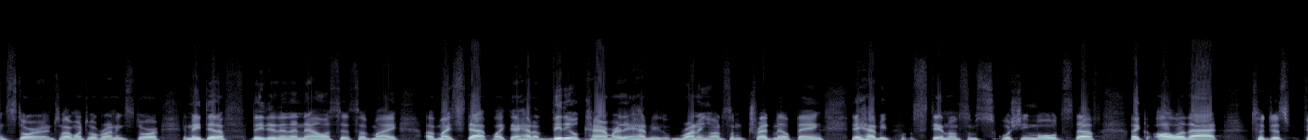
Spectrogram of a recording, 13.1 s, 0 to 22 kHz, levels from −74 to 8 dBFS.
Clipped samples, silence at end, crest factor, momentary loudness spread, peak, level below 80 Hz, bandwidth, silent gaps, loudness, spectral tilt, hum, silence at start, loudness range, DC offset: under 0.1%; 0.2 s; 18 dB; 9 LU; -2 dBFS; -72 dBFS; 13 kHz; none; -19 LUFS; -7 dB/octave; none; 0 s; 3 LU; under 0.1%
